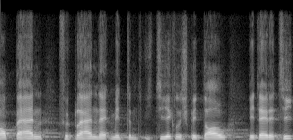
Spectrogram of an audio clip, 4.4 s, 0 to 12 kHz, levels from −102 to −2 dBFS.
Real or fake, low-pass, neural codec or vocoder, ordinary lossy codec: fake; 10.8 kHz; autoencoder, 48 kHz, 32 numbers a frame, DAC-VAE, trained on Japanese speech; none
